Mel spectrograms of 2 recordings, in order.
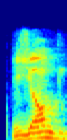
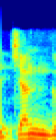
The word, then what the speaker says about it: Jung: अच्छा याद करो, JUNG, योंग। बहुत से जाहिल इसे जंग पढ़ते हैं और कुछ जोंग।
